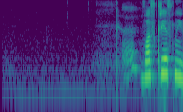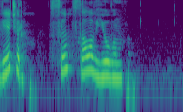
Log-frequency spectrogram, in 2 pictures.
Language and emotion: Russian, neutral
